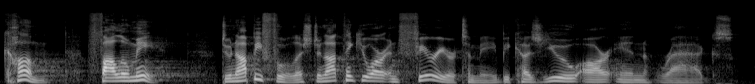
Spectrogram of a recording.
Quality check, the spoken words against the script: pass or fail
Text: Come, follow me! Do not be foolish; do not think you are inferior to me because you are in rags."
pass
